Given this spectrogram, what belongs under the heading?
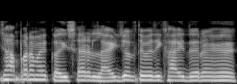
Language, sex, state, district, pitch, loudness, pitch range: Hindi, male, Jharkhand, Garhwa, 190 Hz, -13 LUFS, 185-200 Hz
